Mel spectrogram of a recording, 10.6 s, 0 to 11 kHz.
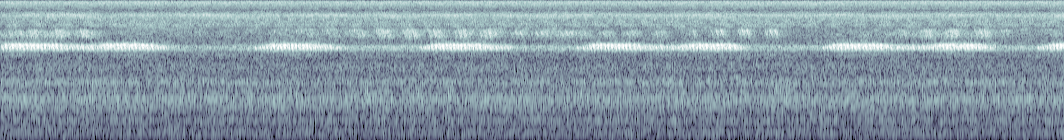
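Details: Night crickets: a steady cycle of bright, high trill bursts about every 1.7 seconds, six in all, while fainter beaded chirps pulse above them over a continuous hissing background.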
